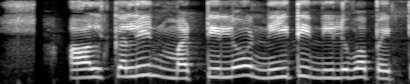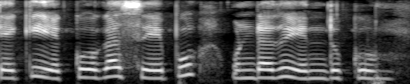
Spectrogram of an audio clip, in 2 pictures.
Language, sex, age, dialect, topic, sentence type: Telugu, female, 18-24, Southern, agriculture, question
